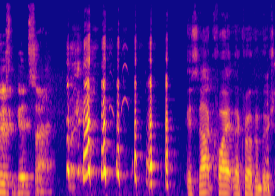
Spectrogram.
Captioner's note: laughing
